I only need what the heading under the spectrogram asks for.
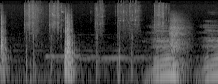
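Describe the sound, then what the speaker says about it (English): Cows in a video game low and moo several times, with harmonic calls rising toward the end, mixed with soft thunks and clicks of in-game movement and no talking. "Cows."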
